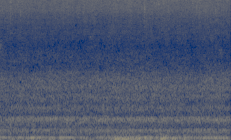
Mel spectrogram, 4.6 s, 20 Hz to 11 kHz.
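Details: Honey bee colony in hive #2 during a winter weekly checkup, with food reserves examined and feeding. A steady, low humming buzz with layered tonal bands is heard under a heavy rumble, swelling slightly midway through.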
